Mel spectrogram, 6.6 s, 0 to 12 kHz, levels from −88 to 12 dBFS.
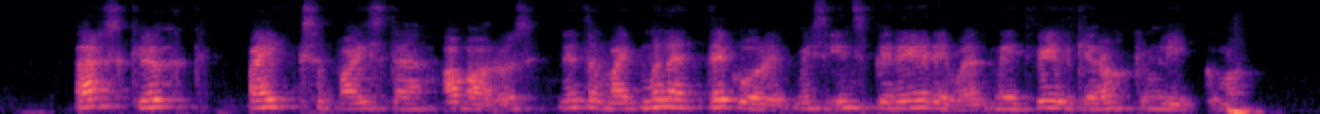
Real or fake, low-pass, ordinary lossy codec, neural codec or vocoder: real; 9.9 kHz; Opus, 16 kbps; none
